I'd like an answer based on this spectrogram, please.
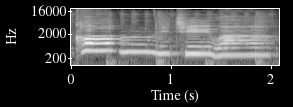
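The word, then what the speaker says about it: こんにちは: Connitiwa et n'oubliez pas la petite chanson qui va avec pour la bonne prononciation connitiwa.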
